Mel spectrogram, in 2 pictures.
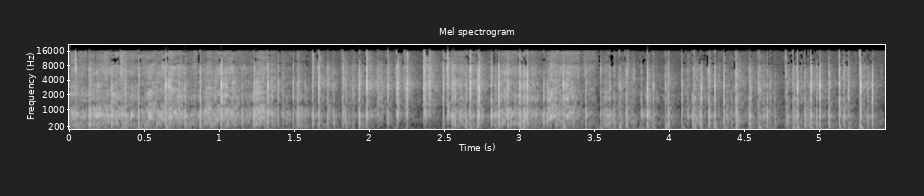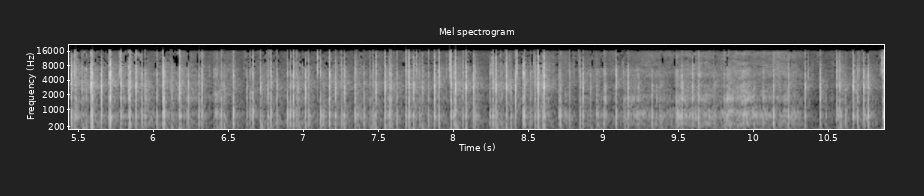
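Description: A solid, roughly A4-size "All About Me" hardcover book, still in its clear plastic shrink wrap, is tapped and scratched fast with long painted nails. The result is a steady stream of dense, crisp, crackling taps with a bright crinkly plastic edge throughout.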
